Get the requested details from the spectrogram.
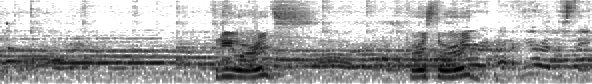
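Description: A woman sings nearby.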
